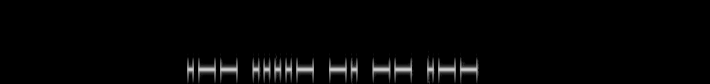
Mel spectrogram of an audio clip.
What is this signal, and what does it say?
Morse code, heard as a keyed tone, about 22 wpm, 700 Hz. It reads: W4NMW
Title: USA Call Signs - 5 Characters - Repeated 3x - 22wpm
